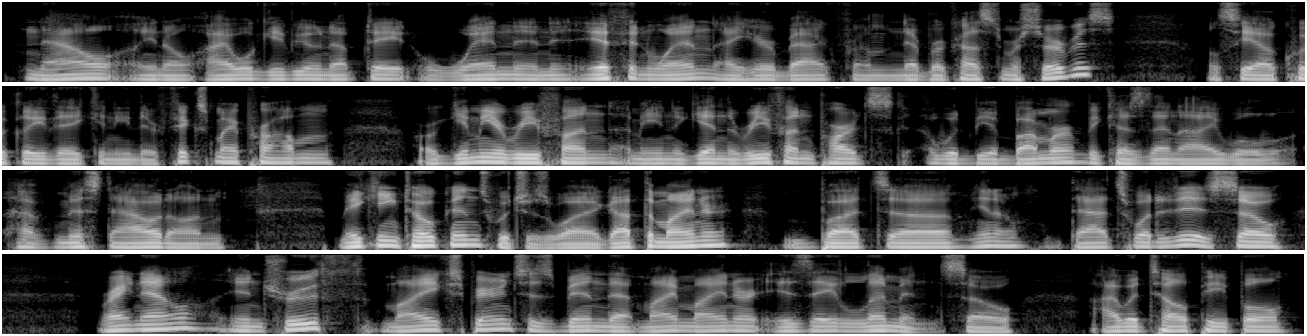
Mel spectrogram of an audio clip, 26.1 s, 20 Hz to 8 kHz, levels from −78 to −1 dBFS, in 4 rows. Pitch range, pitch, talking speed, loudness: 95-115 Hz, 105 Hz, 210 wpm, -22 LUFS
